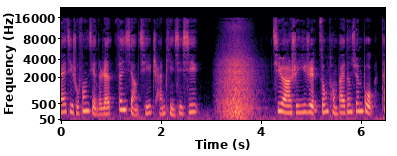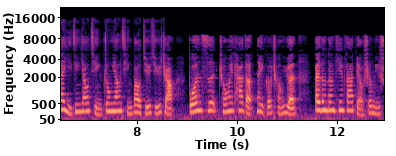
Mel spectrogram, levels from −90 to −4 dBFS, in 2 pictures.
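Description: At 8.55 s the sound switches abruptly, with no gap, to an adaptive stream at a lower bitrate and stays there to the end. The top end is cut off above 9.1 kHz, and coding artefacts increase. This points to a step down from about 96 kbit/s to 24 kbit/s AAC.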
